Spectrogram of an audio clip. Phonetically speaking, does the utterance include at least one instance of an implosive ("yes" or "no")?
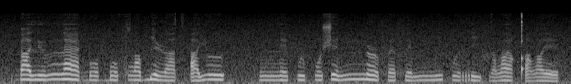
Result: yes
